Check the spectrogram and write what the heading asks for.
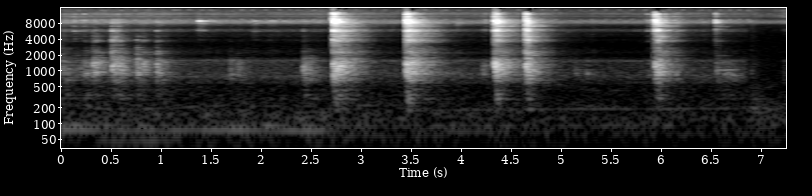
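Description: A raw egg knocked against the rim of a small frying pan to crack it: about half a dozen sharp taps at uneven intervals, the loudest in the middle of the stretch.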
